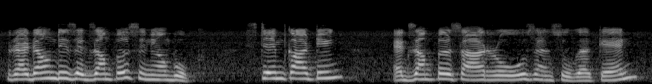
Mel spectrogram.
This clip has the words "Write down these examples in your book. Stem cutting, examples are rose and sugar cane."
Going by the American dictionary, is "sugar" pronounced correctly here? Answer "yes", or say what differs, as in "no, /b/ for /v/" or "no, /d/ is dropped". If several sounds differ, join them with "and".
no, /s/ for /ʃ/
